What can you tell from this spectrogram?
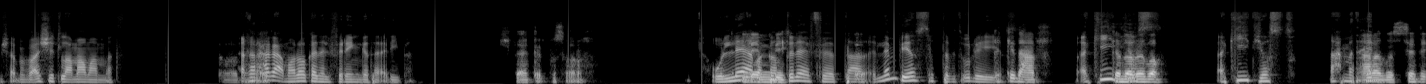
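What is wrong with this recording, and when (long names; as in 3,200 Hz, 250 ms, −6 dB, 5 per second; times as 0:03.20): scratch tick 45 rpm −15 dBFS
0:08.94: click −10 dBFS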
